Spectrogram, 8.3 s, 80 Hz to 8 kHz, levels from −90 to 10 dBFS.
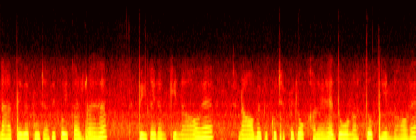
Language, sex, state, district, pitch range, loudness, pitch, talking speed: Hindi, female, Punjab, Fazilka, 235-250 Hz, -17 LUFS, 245 Hz, 195 wpm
